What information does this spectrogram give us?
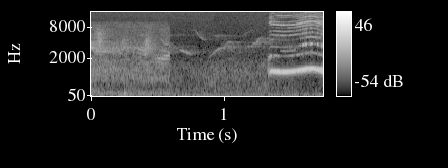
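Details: In spring, an Asian koel, a local bird of Bangladesh, gives a single loud, clear note that swells and rises slightly and is cut off at the end, after a moment of faint background hiss.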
